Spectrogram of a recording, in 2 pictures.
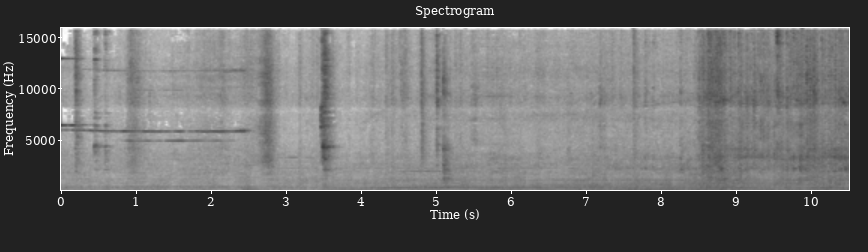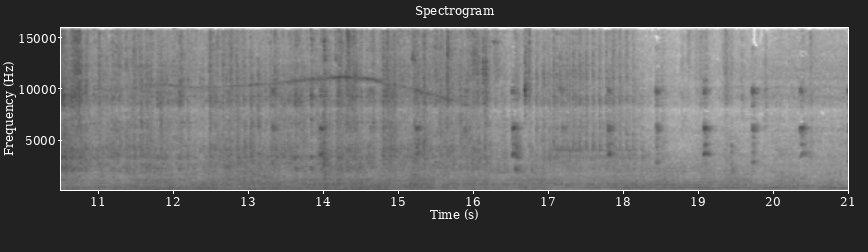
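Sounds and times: bus engine rumble and whine: 0:00.0 - 0:21.0.

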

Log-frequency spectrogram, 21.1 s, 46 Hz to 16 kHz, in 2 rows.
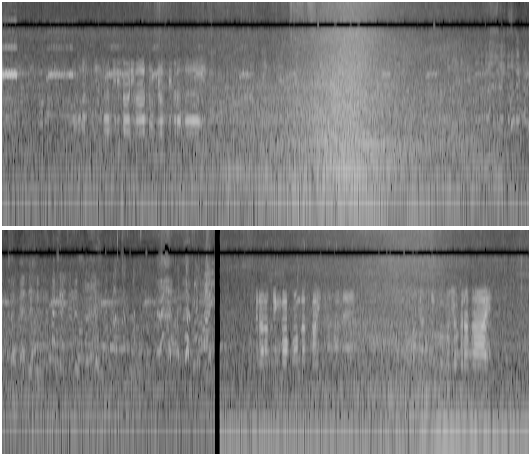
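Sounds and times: bus driving past: 0:00.0 - 0:21.0.

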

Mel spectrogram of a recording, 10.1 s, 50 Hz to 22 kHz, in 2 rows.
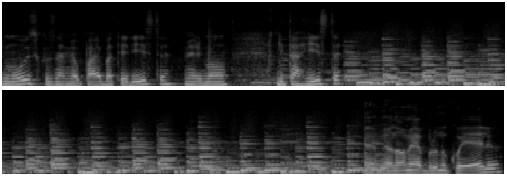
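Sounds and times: jazz piano on keyboard: 0:02.8 - 0:10.0.

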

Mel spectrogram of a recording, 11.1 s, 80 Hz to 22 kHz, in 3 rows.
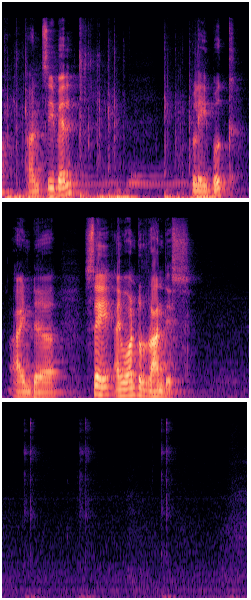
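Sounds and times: faint computer clicks: 0:09.7 - 0:10.1.

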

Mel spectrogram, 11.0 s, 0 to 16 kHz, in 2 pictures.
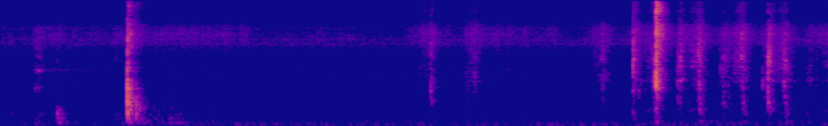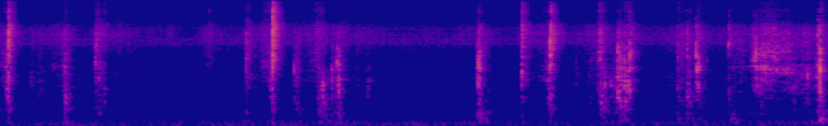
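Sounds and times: cards flicking and tapping: 0:04.0 - 0:06.3, 0:07.1 - 0:08.0, 0:08.7 - 0:11.0
cards rustling: 0:04.0 - 0:06.3, 0:07.0 - 0:08.0, 0:08.7 - 0:11.0.

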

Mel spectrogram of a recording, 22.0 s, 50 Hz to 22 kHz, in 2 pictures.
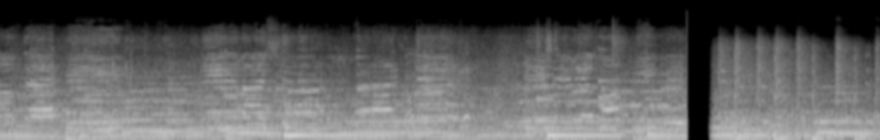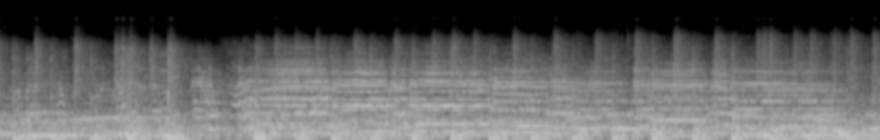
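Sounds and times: brass band playing: 0:00.0 - 0:22.0.

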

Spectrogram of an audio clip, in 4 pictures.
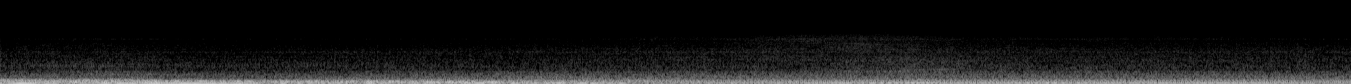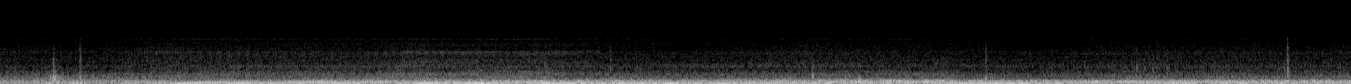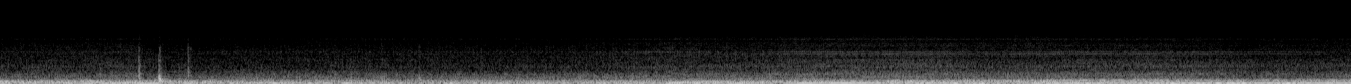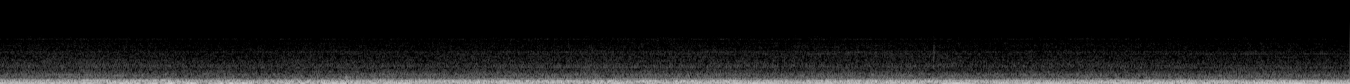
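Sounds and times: car driving engine and road noise: 0:00.0 - 0:54.0.

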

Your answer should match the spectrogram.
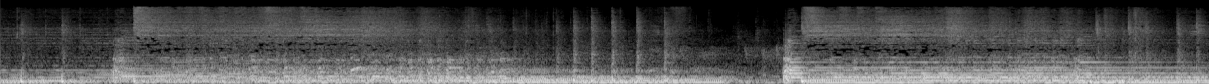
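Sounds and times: live band playing smooth jazz: 0:00.0 - 0:07.0, 0:07.8 - 0:12.0.

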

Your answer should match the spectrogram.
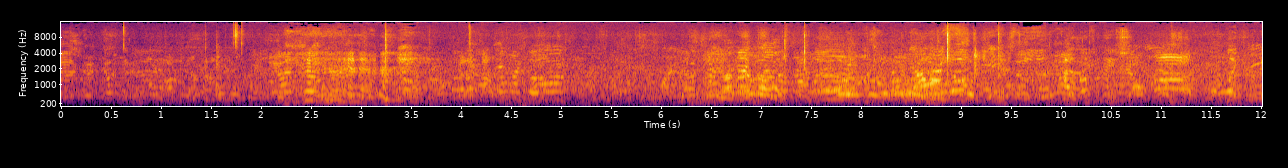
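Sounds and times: people shouting and talking: 0:00.0 - 0:12.0.

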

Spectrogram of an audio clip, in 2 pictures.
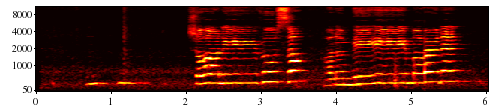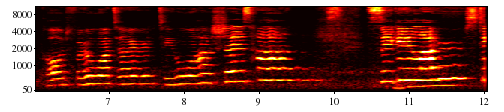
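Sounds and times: woman humming: 0:00.7 - 0:01.6.

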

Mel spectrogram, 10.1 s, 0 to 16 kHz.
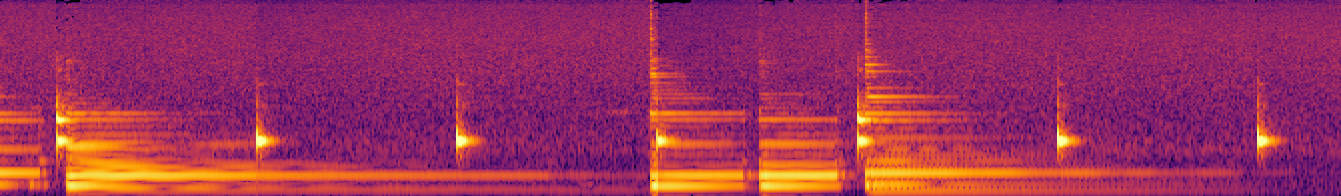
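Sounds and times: classical guitar chord ringing: 0:00.0 - 0:09.7.

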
